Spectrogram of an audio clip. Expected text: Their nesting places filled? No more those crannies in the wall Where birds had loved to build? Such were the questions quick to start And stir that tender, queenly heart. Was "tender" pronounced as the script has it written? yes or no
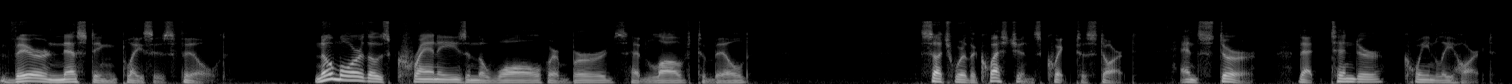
yes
